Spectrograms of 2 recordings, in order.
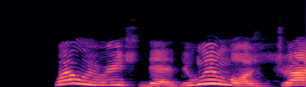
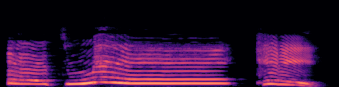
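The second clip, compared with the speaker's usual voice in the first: high squeaky cat character; kitty voice; 11 semitones higher, 5 dB louder, much slower than usual. Pretend. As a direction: play the kitty, high and bright.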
